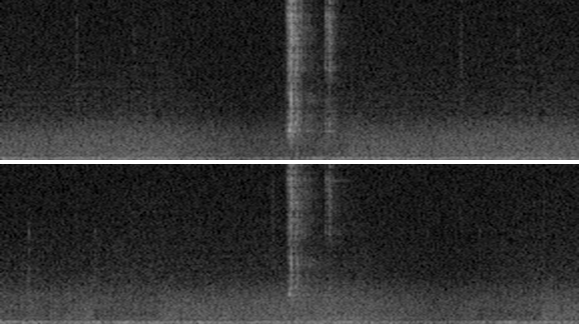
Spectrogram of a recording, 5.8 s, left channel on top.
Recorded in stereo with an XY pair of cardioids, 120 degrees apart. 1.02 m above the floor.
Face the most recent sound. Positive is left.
turn(degrees=45)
